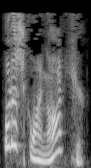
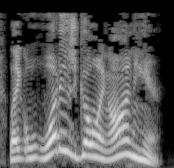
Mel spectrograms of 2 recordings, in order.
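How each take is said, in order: First: Lightly voiced incredulous pundit, pitched up; a hint of an outraged talk-show host; Tucker impression. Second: Said in the usual way. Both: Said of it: "That's my Tucker impression".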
